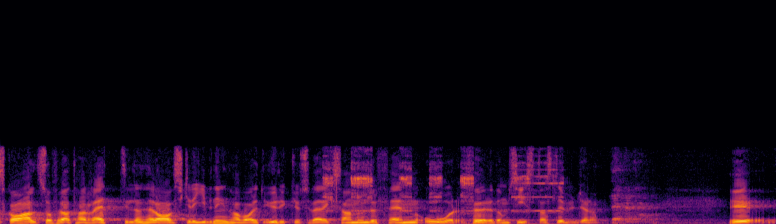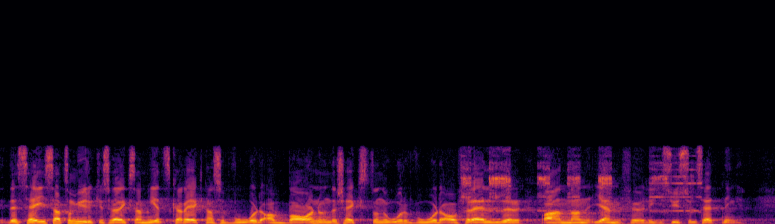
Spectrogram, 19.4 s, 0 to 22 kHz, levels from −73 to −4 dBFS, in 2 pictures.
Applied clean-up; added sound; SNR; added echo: none; Printer; 14 dB; none.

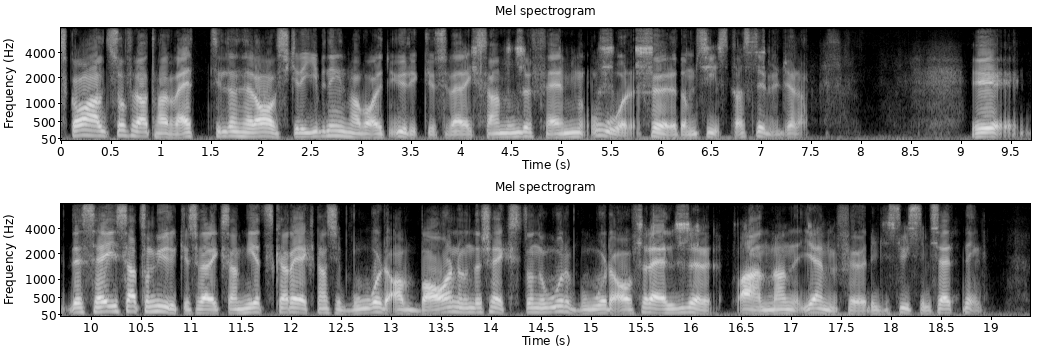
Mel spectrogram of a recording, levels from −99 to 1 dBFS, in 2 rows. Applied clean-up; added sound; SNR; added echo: neural diffusion model UNIVERSE++.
